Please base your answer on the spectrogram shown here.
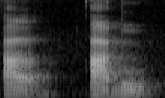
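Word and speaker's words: الأب: Al-abu. Huruf a-nya ini terlihat jelas. Huruf la-nya ini didengar dengan jelas, diucapkan dengan jelas. Al-abu.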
